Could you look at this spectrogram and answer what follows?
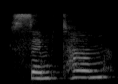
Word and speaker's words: symptom: This is and this is also because they're both reduced syllables. Repeat after me. Madam, problem, symptom, album.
